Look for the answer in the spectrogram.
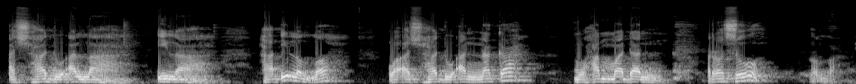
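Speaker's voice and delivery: low, slow reverent chant of the shahada; solemn recitation. Acted. Blind man at the end, slow reverent shahada. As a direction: recite it slowly, deep and devout.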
